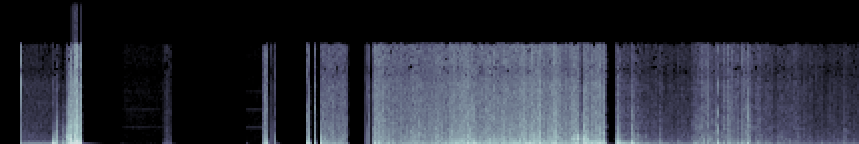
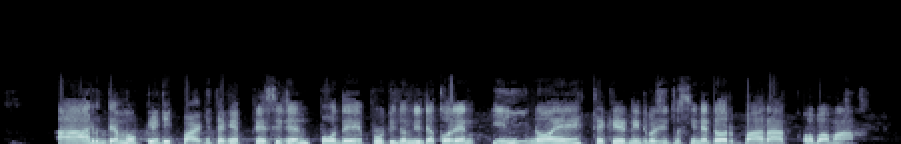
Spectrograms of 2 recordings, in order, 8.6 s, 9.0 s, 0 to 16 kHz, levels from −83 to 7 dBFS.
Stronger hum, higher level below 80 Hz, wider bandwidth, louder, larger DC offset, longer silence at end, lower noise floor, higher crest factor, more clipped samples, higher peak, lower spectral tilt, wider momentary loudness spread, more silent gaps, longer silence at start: neither; first, -32 dBFS vs -54 dBFS; first, 12 kHz vs 6.6 kHz; second, -18 LUFS vs -14 LUFS; neither; second, 0.15 s vs 0.5 s; second, -57 dBFS vs -62 dBFS; first, 20 dB vs 14 dB; neither; about the same, 0 dBFS vs 0 dBFS; second, -4.5 dB/octave vs -7.5 dB/octave; first, 20 LU vs 6 LU; first, 1.14-1.20 s, 1.88-2.45 s vs none; second, 0.2 s vs 0.55 s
